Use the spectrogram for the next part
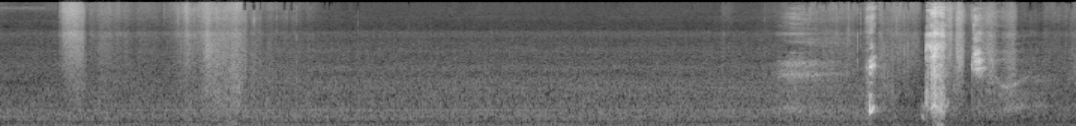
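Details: Self-induced sneeze by a person feeling stuffy: quiet room, then a sharp intake of breath and one explosive sneeze near the end with a short trailing sound.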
